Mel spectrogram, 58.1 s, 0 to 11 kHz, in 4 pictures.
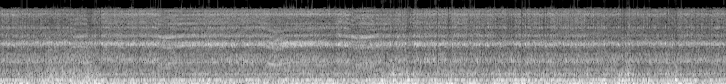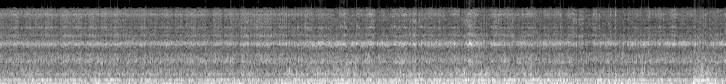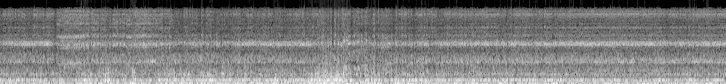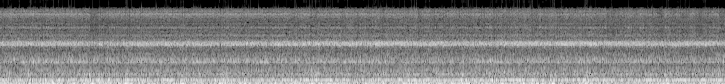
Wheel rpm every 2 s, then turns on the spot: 230, 230, 230, 230, 230, 240, 230, 230, 230, 230, 230, 230, 230, 230, 230, 230, 230, 230, 210, 230, 230, 230, 230, 230, 230, 230, 230, 230, 240.
none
